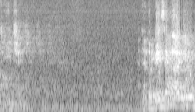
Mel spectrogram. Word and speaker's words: I Ching: It's spelled I Ching, but it's pronounced I Ching.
